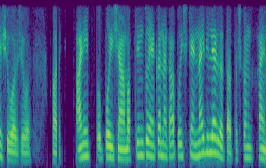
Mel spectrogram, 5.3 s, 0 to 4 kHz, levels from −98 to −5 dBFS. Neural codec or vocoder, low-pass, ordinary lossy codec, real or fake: none; 3.6 kHz; none; real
